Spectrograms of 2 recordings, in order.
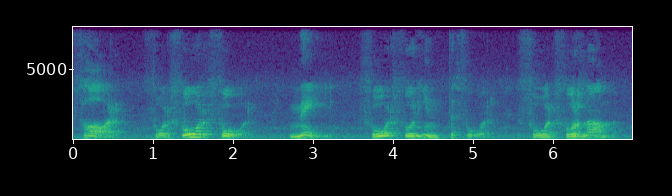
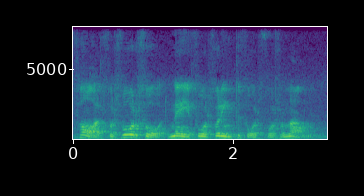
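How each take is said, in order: First: It is said slowly and carefully. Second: It is said at a normal speaking pace.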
